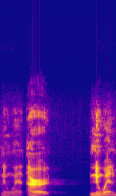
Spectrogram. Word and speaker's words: Nguyen: that to myself secretly, but it's Win. And it came out loud. It did. You actually projected that. I know it's Win, but I just like Nguyen better. It's crazy how that's spelled.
